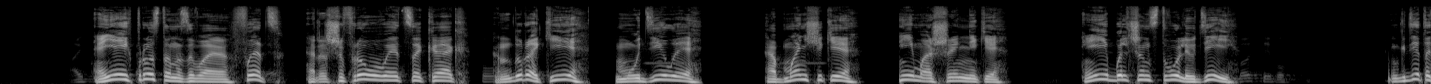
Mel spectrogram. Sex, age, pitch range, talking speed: male, 20-39, 135-200 Hz, 65 wpm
